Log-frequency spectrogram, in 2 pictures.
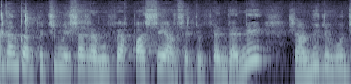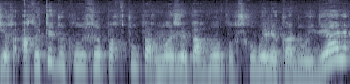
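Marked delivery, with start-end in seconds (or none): none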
